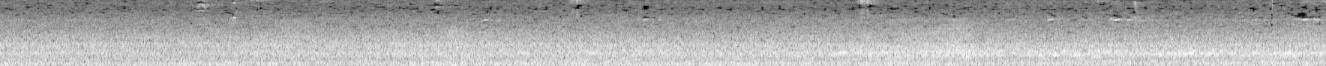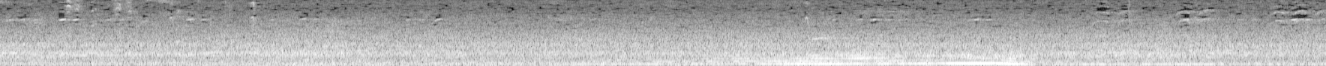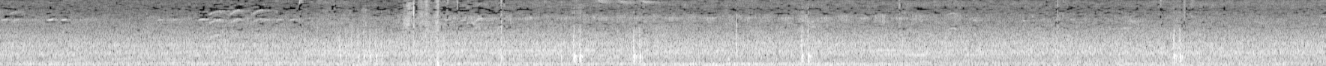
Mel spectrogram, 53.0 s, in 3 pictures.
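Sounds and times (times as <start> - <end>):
steady background hiss: 0.0 - 53.0
birds chirping: 16.6 - 26.7, 32.0 - 53.0
faint bird chirps: 16.7 - 22.4.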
